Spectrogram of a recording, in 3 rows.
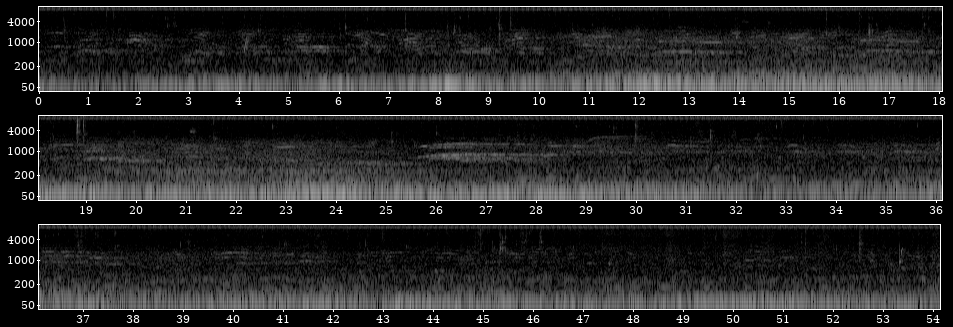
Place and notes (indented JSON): {
  "title": "Bredereiche, Fürstenberg/Havel, Deutschland - midnight, at the river Havel",
  "date": "2016-07-02",
  "description": "sounds of jumping fish, a distant party, people talking, church bells\n(Sony PCM D50, Primo EM172)",
  "latitude": "53.14",
  "longitude": "13.24",
  "altitude": "53",
  "timezone": "Europe/Berlin"
}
